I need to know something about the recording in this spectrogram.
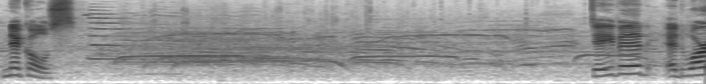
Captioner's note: attendees cheering; attendees applauding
